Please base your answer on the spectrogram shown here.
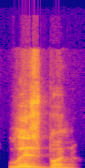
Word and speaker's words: Lisbon: It's pronounced Lisbon, by the way. Lizbun. BUN.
